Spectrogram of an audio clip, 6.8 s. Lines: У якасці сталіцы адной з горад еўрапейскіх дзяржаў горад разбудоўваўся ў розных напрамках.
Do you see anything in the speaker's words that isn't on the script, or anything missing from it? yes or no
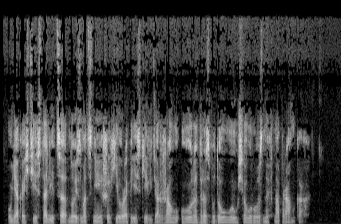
yes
